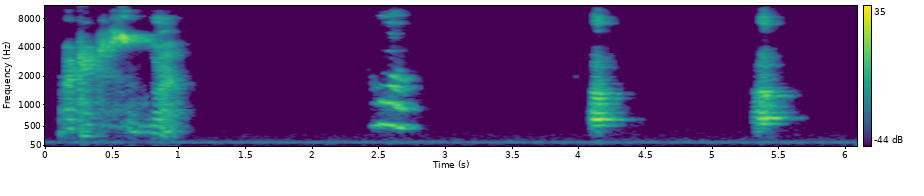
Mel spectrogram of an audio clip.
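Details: Pet parrot known as very talkative, indoors during a feeding session with treats; a longer rough, chattering utterance followed by three short clipped squawks spaced over several seconds, over a faint constant background hum.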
